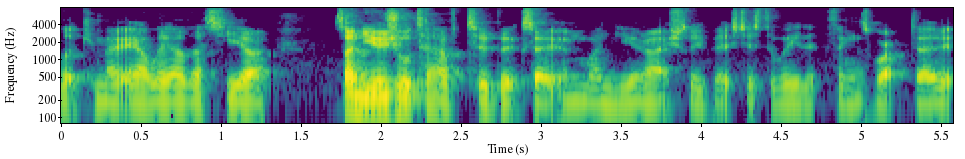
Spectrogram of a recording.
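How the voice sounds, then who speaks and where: Speaking at a very fast pace, a man with a Scottish accent has a very deep, low pitch. His intonation is fairly even, and the background is quiet. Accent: Scottish, noticeable. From Scotland. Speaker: author and psychotherapist. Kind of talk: interview.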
